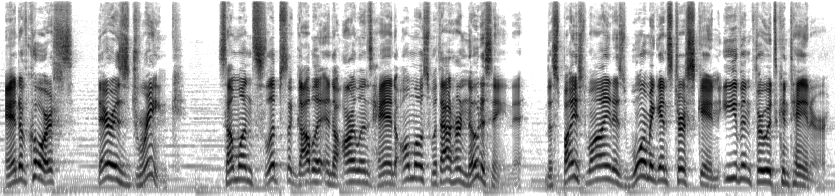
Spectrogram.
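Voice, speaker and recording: A man reading a fantasy story as an expressive, dramatic narrator with deliberate phrasing. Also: sits high.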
